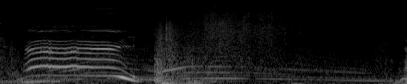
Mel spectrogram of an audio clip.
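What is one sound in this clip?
Water splashes loudly as a buggy plunges in.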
